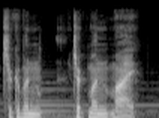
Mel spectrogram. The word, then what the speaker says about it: Chúc Mừng: You pronounced that very well just now, by the way. So, yes, great work. So it's Chúc Mừng. – Chúc Mừng. – Chúc Mừng.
